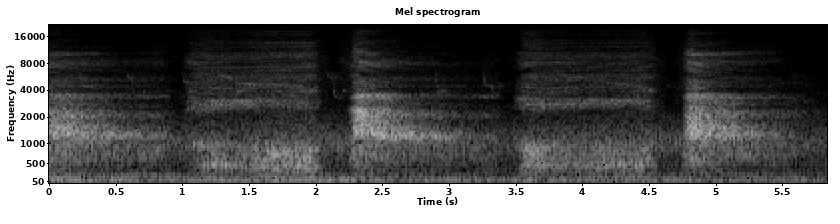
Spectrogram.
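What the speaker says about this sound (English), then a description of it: "the breathing exercise itself is a circular breath, which means that there's no pauses between the in and out breath" Deep circular belly breathing with no pauses between breaths, long airy inhales flowing straight into strong, noisy exhales, repeating in a steady, close rhythm.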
